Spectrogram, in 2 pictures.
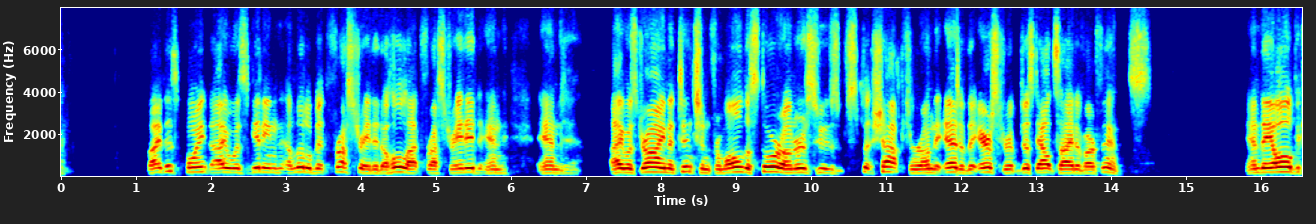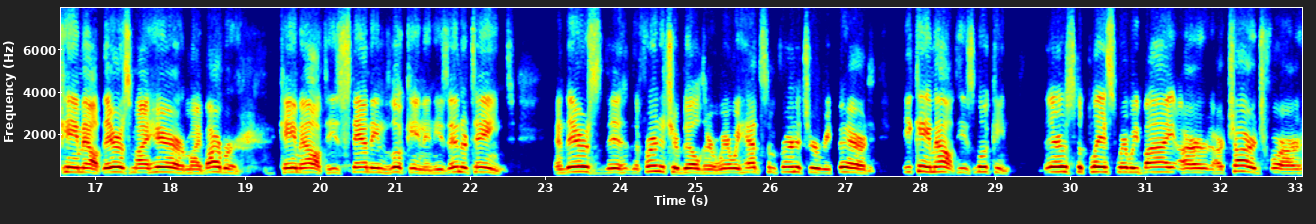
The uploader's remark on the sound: Sermon recorded at Middle East University Church.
